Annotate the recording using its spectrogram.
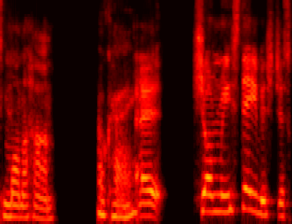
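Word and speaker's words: Monaghan: we got Elijah Wood Dominic monogan and that's not how you pronounce that I think it's Monahan okay John re Davis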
